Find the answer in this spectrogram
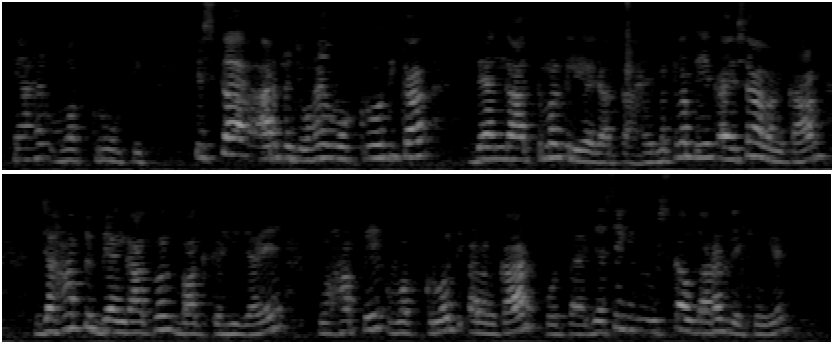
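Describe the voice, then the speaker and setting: A woman's voice: medium pitch, normal speed, a little hiss or hum. A woman teacher giving a patient, explanatory grammar lesson and often checking in with her students. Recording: distant mic with faint room ambience.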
